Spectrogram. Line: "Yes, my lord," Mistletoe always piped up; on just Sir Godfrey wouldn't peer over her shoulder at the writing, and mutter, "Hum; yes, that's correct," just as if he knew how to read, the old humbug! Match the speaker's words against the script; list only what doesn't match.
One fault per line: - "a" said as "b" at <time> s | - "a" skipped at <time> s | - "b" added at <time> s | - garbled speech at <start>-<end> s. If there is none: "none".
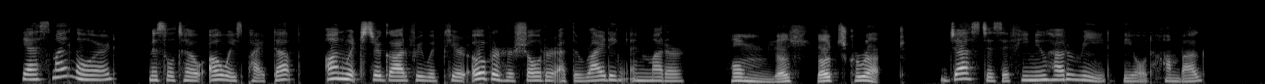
- "just" said as "which" at 3.5 s
- "wouldn't" said as "would" at 4.2 s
